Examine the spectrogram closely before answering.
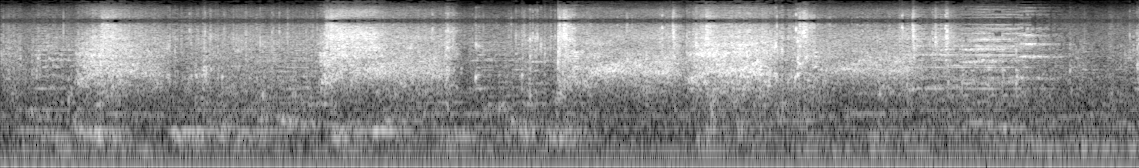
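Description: Heavy rain hisses down in gusts.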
